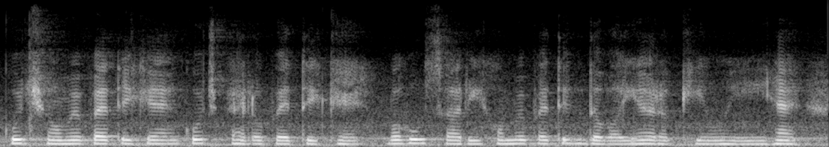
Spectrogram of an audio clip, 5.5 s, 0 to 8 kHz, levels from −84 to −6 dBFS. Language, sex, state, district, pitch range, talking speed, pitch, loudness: Hindi, male, Haryana, Jhajjar, 185-200 Hz, 140 wpm, 195 Hz, -18 LUFS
